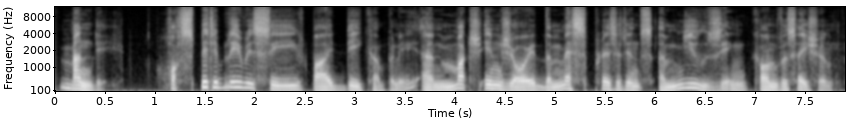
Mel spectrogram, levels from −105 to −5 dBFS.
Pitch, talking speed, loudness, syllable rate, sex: 130 Hz, 100 wpm, -21 LUFS, 4.3 syllables/s, male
